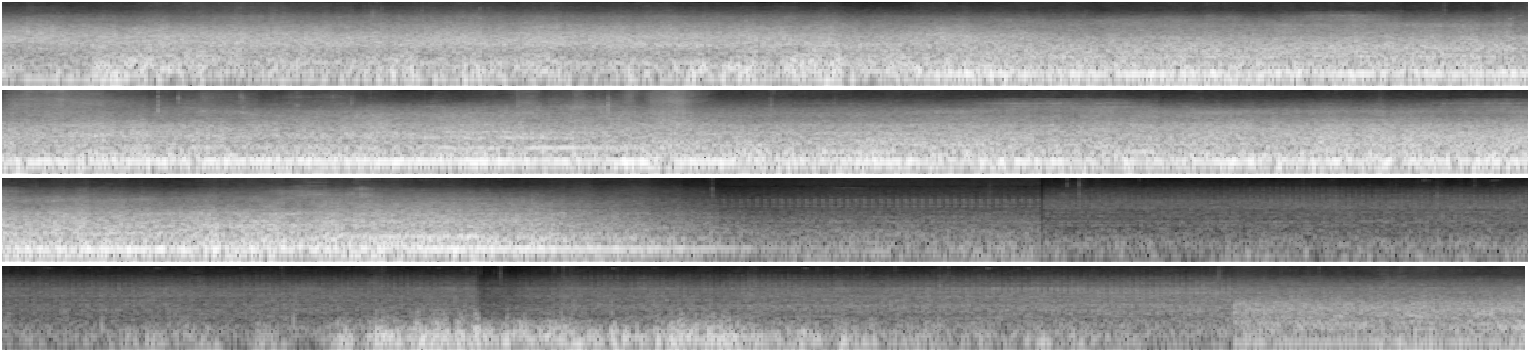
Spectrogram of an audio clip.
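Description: Motorway traffic noise from heavy lorries and cars, turning into the steady drone and road noise heard inside a moving car. About two-thirds of the way through it drops suddenly to a much quieter, faint rumble.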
